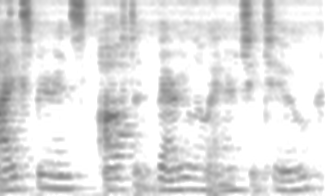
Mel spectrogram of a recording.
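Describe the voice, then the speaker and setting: A woman with a non-native accent speaks at a very deep, low pitch and a fairly slow pace. Her intonation is monotone and flat, with audible room echo. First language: German. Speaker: spiritual artist. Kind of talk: casual vlog talk. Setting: art studio. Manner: halting.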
